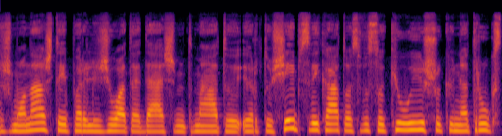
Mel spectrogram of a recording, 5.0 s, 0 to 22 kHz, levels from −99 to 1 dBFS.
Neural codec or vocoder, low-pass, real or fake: none; 14.4 kHz; real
